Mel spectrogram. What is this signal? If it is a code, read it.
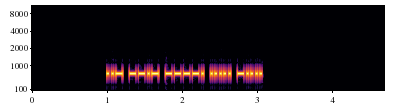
Morse code, heard as a keyed tone, about 38 wpm, 700 Hz. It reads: UQ956
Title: Code Groups - 5 Letter:Numbers - 40wpm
